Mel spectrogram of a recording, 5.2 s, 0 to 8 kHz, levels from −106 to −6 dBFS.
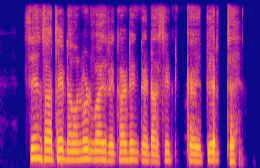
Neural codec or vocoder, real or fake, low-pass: codec, 44.1 kHz, 2.6 kbps, SNAC; fake; 7.2 kHz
